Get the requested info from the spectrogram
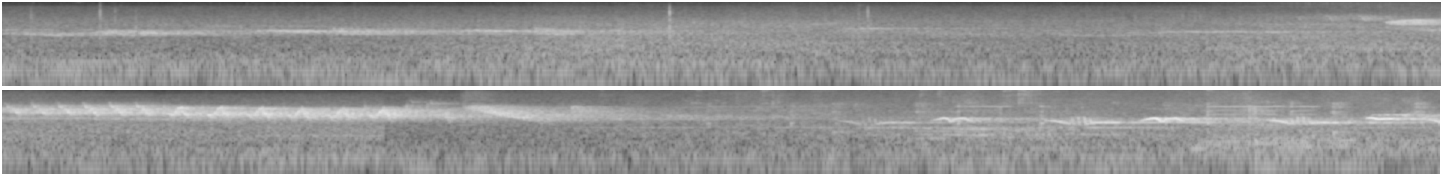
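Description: Birds chirping over a low steady rumble, with a loud buzzing trill about halfway through and quick repeated chirps near the end.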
